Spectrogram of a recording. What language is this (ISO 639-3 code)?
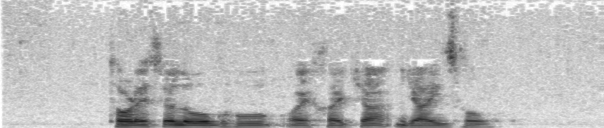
urd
